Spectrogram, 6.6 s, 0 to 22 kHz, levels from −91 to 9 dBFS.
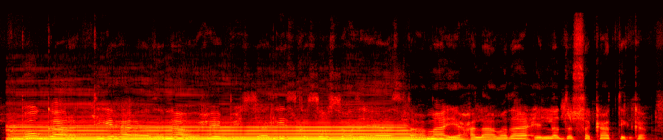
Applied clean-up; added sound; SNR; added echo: neural mask model RNNoise.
